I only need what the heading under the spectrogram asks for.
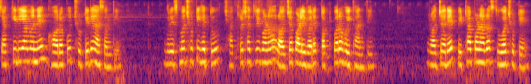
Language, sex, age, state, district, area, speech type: Odia, female, 18-30, Odisha, Cuttack, urban, spontaneous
